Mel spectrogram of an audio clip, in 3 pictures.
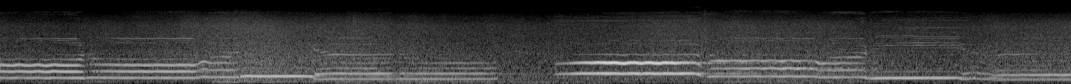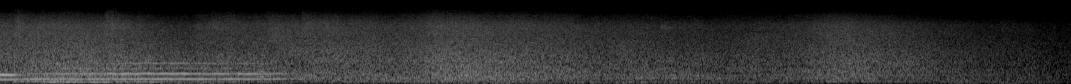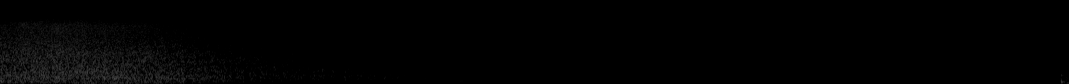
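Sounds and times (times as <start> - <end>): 
person singing a Gaelic song: 0.0 - 13.9.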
